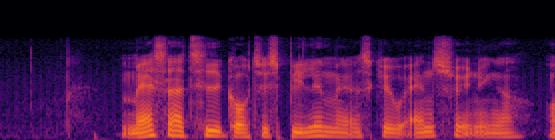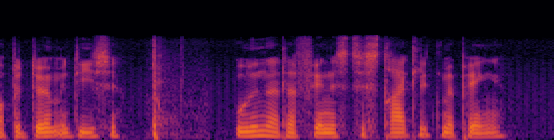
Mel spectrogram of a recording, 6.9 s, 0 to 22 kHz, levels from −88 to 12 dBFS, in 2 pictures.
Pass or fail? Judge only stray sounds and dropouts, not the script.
fail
